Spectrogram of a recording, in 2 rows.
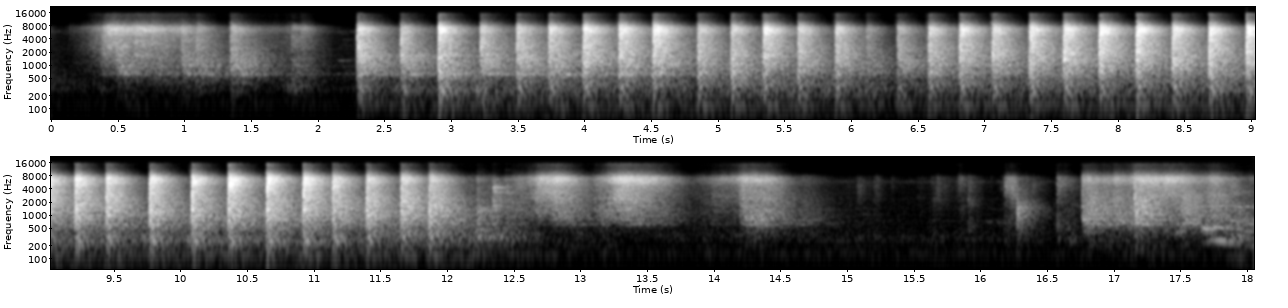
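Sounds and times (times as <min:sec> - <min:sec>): wooden mallet beating metal sheet: 0:00.4 - 0:12.6, 0:16.8 - 0:18.0.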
